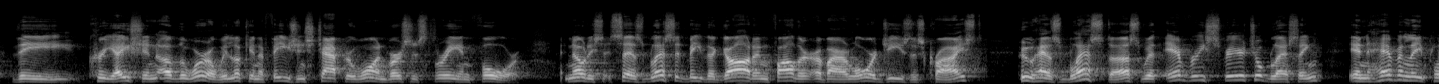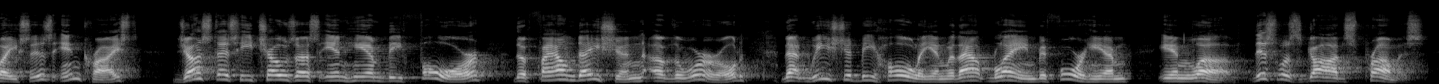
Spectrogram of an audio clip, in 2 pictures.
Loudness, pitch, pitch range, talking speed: -23 LUFS, 180 Hz, 140-215 Hz, 150 wpm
